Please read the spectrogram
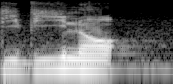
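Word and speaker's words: D'Vino: Und Divino ist geschrieben mit D-Apostroph Vino und Divino also normal so ausgesprochen heisst auf Italienisch göttlich.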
